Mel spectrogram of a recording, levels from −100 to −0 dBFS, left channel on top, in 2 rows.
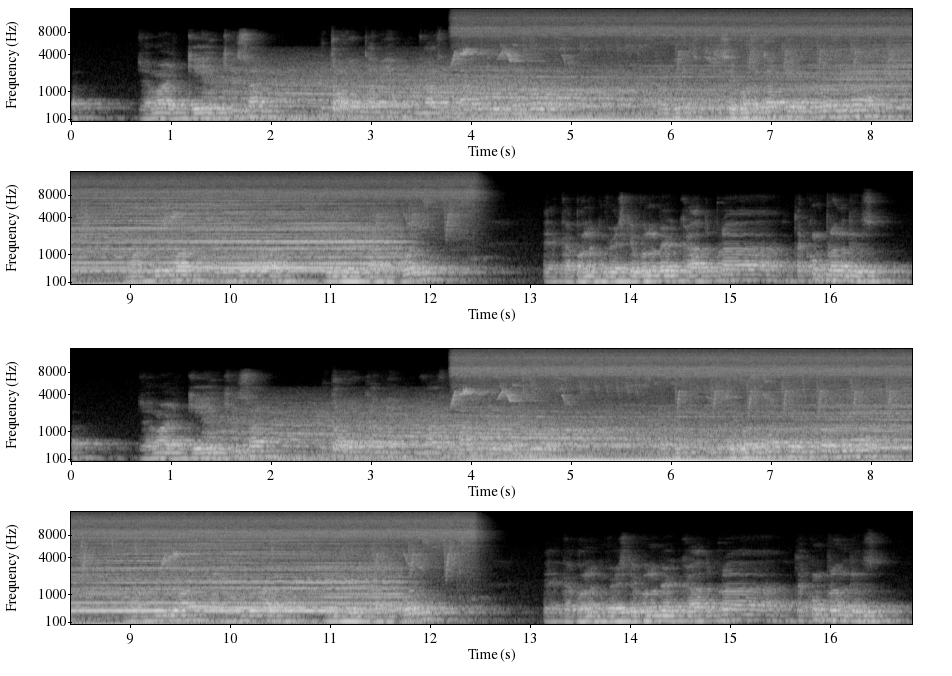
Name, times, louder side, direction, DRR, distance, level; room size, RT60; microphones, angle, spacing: voice 1, 0.7-2.0 2.5-4.9 5.8-8.1 8.9-10.6 10.9-12.1 13.1-16.4, left 1 dB, 80° left, -4 dB, 2.5 m, -29 dB
sound 1, 1.3-11.7, equal, 5° left, 0.9 m, -27 dB
sound 2, 3.8-12.5, right 3 dB, 20° right, 1.1 m, -39 dB
7.1 x 4.0 x 5.9 m, 1.2 s
head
